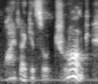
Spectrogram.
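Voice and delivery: half-whispered self question; puzzled inner voice. Retold or imitated. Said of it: "but I was like".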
